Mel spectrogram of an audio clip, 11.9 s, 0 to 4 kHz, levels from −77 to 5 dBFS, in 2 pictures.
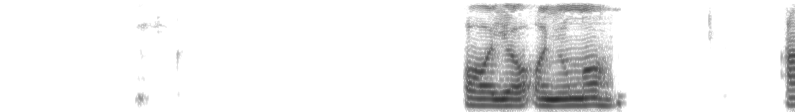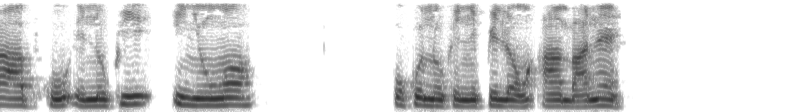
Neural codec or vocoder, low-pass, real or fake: none; 3.6 kHz; real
